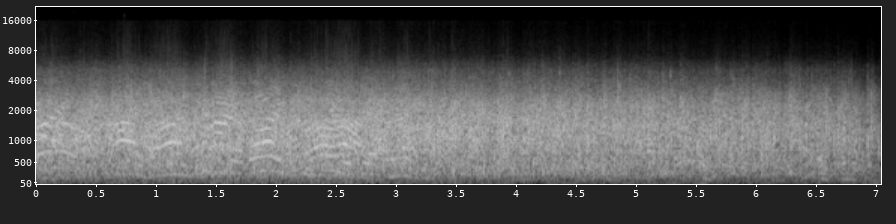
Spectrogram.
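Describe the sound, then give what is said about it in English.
Sustained applause from a studio audience, a dense, steady wash of many hands clapping, holding loud for about seven seconds before easing slightly at the end. “You know, applause is food for an actor, so thanks for the lunch.”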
